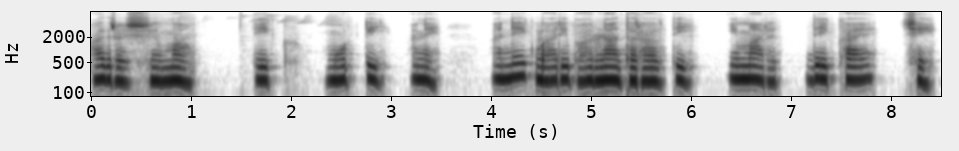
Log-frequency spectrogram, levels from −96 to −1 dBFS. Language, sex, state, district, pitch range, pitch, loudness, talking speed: Gujarati, female, Gujarat, Valsad, 195-210 Hz, 200 Hz, -20 LUFS, 85 wpm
